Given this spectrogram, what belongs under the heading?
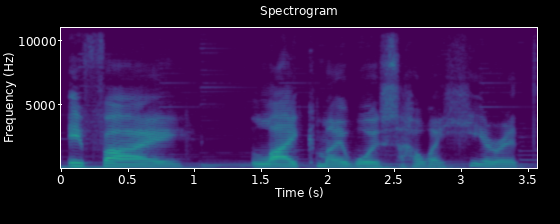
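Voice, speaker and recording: A woman's voice: on the low side, level tone, slow pace, fairly bright tone, soft background music. A woman from the Czech Republic with a Czech accent, a Czech native speaker chatting casually with her stream audience, laughing often and repeating "okay?" to drive her points home. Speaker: VTuber streamer. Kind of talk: casual livestream chat, answering viewer chat.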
